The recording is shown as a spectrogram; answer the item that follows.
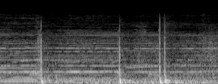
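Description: Fireworks aerial shells bursting: three sharp bangs about a second apart, the last a quick double, over music playing steadily underneath.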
